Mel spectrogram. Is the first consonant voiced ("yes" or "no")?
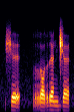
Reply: no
